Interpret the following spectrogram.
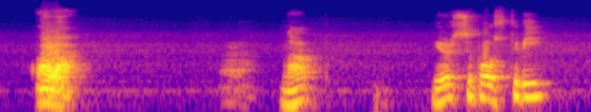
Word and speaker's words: hola: in Spanish you say hola hola and of course here you know something you don't say "jola, jola" we don't pronounce the H that's essential you just say "ola" and the key things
